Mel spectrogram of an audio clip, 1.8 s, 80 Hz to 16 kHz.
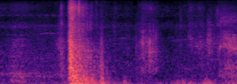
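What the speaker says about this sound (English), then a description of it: "Door shut good" A single solid thunk of a 1965 Mustang convertible door shutting, close and loud, followed by faint rustling and small knocks.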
